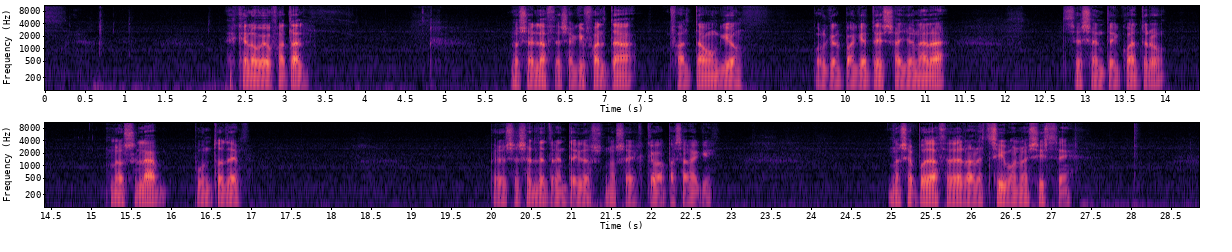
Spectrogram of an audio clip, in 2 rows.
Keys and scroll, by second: 1.1-2.4 typing, 20.3 Return.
